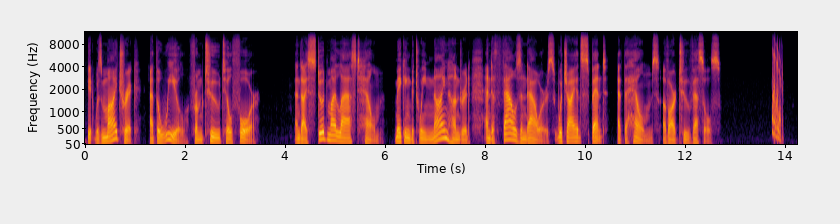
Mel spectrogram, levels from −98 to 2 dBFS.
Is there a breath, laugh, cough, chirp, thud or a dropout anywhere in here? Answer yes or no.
yes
